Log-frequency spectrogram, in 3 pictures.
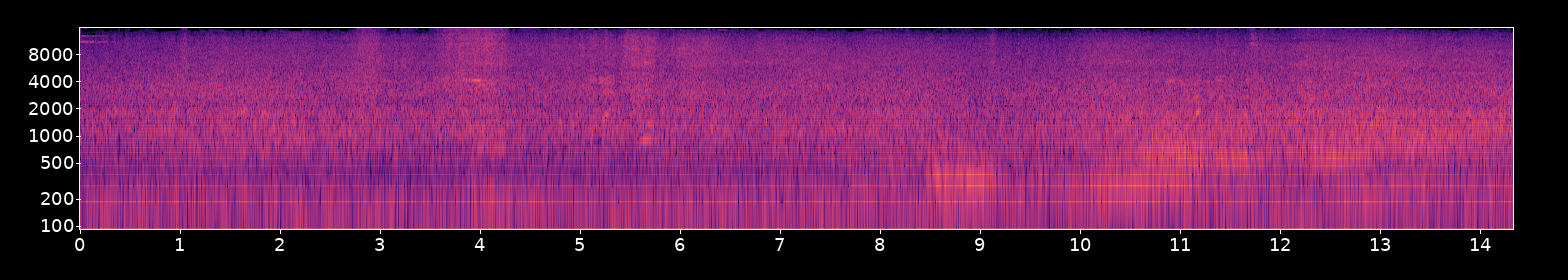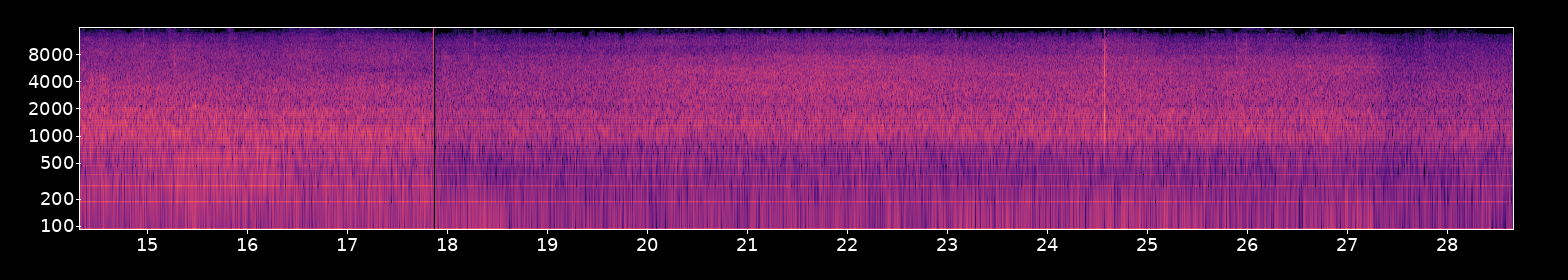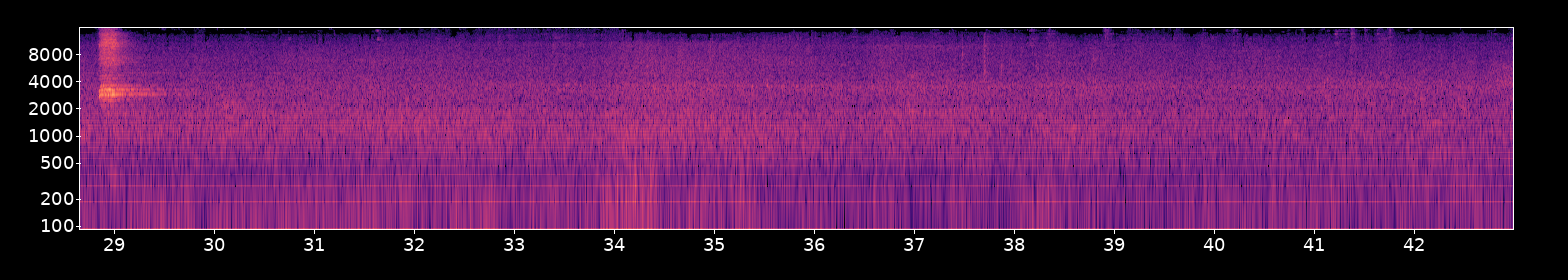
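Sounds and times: traffic rumble: 0:00.0 - 0:42.9.

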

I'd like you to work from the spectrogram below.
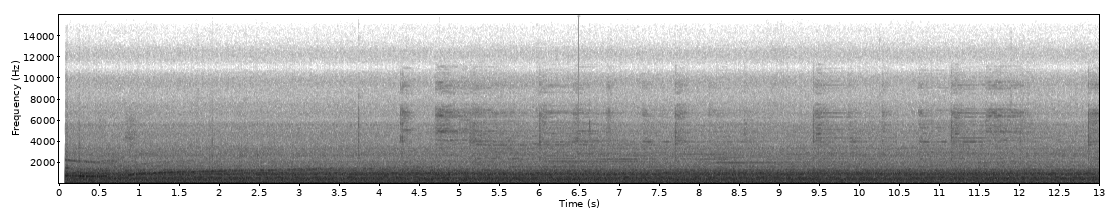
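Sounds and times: bus engine rumble: 0:00.1 - 0:13.0
whine climbing in pitch: 0:00.1 - 0:13.0.

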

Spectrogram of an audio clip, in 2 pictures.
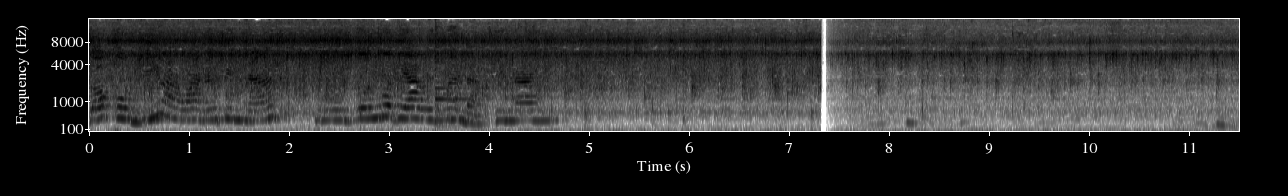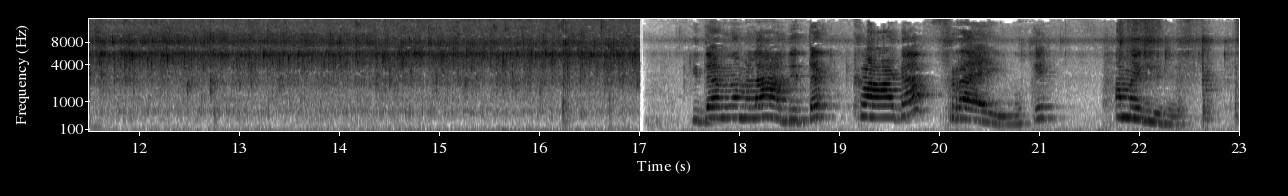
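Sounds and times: meat deep-frying in bubbling oil: 0:00.0 - 0:17.0.

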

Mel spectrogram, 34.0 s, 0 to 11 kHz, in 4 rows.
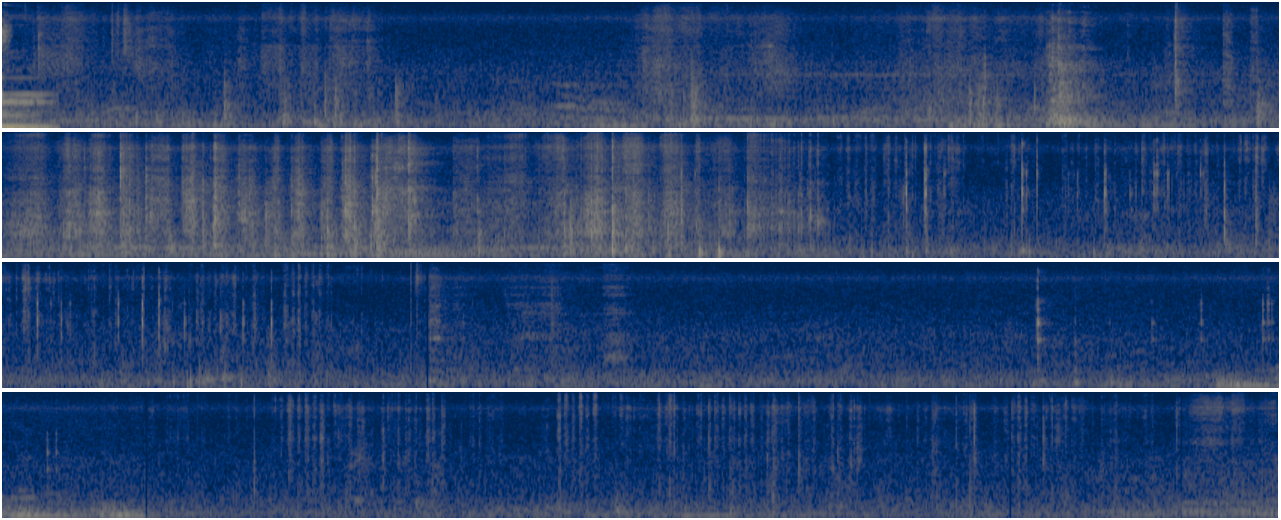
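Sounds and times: paper rustling and crackling: 0:26.7 - 0:34.0
scissors snipping paper: 0:27.2 - 0:33.5.

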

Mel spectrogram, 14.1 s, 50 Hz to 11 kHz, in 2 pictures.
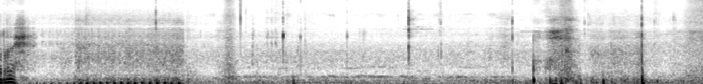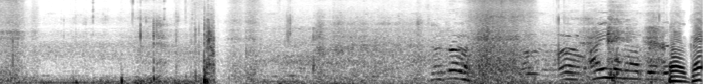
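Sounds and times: motorcycle engine running: 0:00.0 - 0:11.6
sharp clicks: 0:01.5 - 0:06.8.

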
